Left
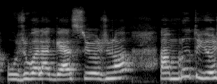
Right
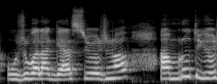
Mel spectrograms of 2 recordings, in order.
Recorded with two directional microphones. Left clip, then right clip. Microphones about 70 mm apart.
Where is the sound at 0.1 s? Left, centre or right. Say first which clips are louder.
Right 5 dB; right.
